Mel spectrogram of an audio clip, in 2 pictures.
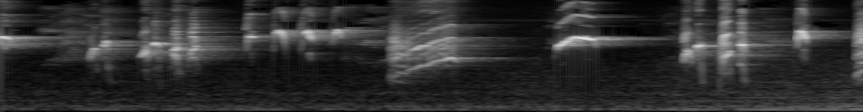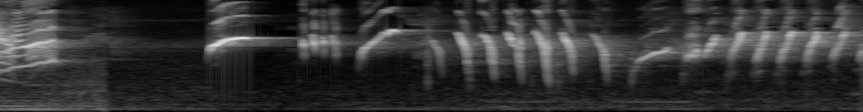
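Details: Long-tailed shrike song for training other birds: clear rising whistles and sharp slurred notes, then a closing series of quick repeated downward chirps in a steady rhythm.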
